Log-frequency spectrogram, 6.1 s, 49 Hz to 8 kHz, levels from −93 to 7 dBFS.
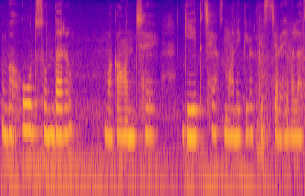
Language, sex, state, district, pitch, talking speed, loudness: Maithili, female, Bihar, Samastipur, 235 Hz, 110 wpm, -19 LUFS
